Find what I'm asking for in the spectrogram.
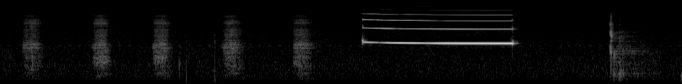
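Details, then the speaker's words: Lyman Gen 6 powder dispenser buzzer after a second attempt at gluing inside it: short chirps, then a shrill steady buzz over a second long. It is noticeably quieter than before but still loud. "that is definitely a bit quieter than the uh the first attempt. It's certainly not silent by any means, but it's quite a bit quieter than it was before."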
